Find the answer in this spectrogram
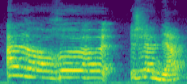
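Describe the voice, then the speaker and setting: A woman's voice: sits high, lively intonation, slow, bright, forceful tone, slight background noise. A young woman chatting casually in a beauty review vlog, rambling with many fillers and poking fun at herself. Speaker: beauty vlogger. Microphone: camera's built-in mic. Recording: echoey room, voice a bit far from camera.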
